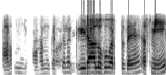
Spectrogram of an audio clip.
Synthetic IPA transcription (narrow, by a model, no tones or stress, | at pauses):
ɐɦɐm | ɐɦɐmkɐt̪ːɐnɐkɾiːɽaːluɦuʋɐɾt̪ɐd̪eɐsmi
